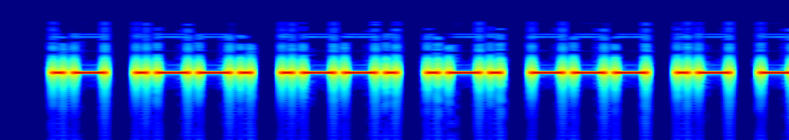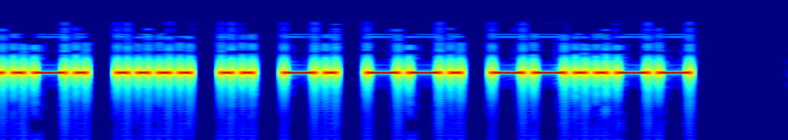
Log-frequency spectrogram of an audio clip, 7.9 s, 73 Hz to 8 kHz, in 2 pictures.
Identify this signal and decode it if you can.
Morse code, heard as a keyed tone, about 23 wpm, 700 Hz. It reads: APPROACHING,
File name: Book One / 14-Chapter 14 - 23 WPM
